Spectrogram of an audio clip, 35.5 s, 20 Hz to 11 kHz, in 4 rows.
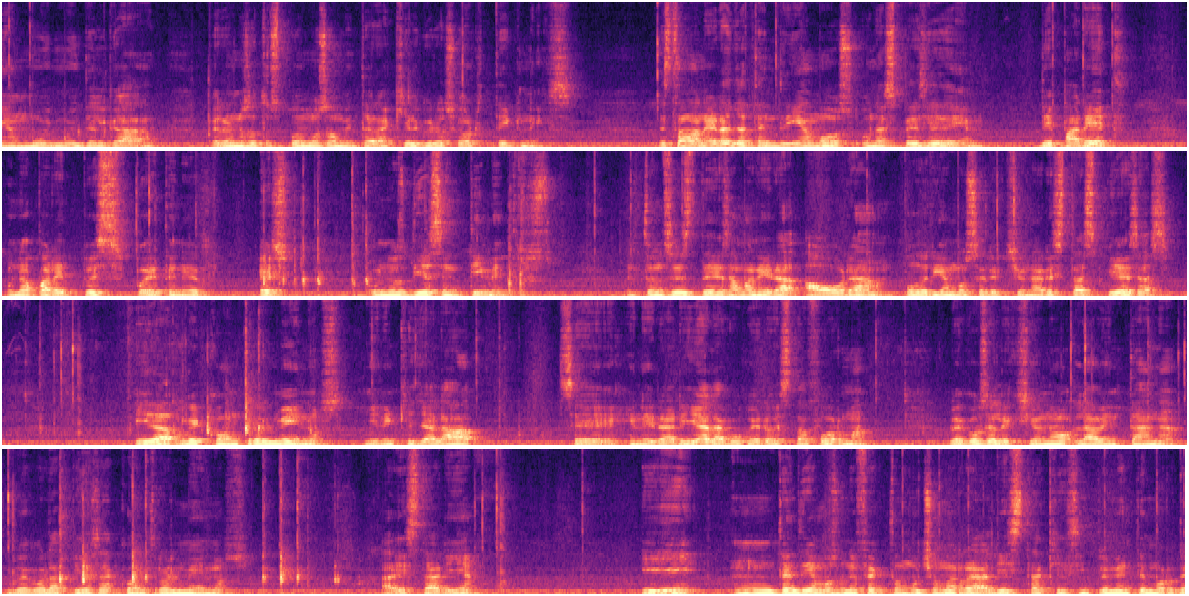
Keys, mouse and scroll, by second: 0.0 shift+middle click, 3.5-4.9 drag, 5.4 scroll down 1, 5.8-8.3 middle drag, 9.9-12.1 drag, 13.3-13.6 middle drag, 13.6 scroll down 1, 14.0-15.4 middle drag, 16.3 click, 18.2 shift+click, 19.6 ctrl+KP_Subtract, 20.5 middle click, 21.0 scroll up 1, 21.5-24.4 middle drag, 25.8 click, 26.6 shift+click, 27.6 ctrl+KP_Subtract, 28.6 ctrl+KP_Subtract, 28.9 ctrl+KP_Subtract, 30.2 click, 30.7 scroll down 2, 31.0-33.4 middle drag, 33.7 shift+middle click, 34.1-34.7 scroll up 2, 34.5 middle click, 35.3 shift+middle click.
